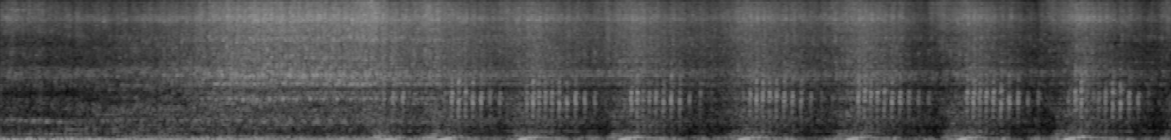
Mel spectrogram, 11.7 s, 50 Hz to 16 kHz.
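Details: Ford 351 Cleveland V8 idling then blipped about once a second, with a rapid knocking through the engine note.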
